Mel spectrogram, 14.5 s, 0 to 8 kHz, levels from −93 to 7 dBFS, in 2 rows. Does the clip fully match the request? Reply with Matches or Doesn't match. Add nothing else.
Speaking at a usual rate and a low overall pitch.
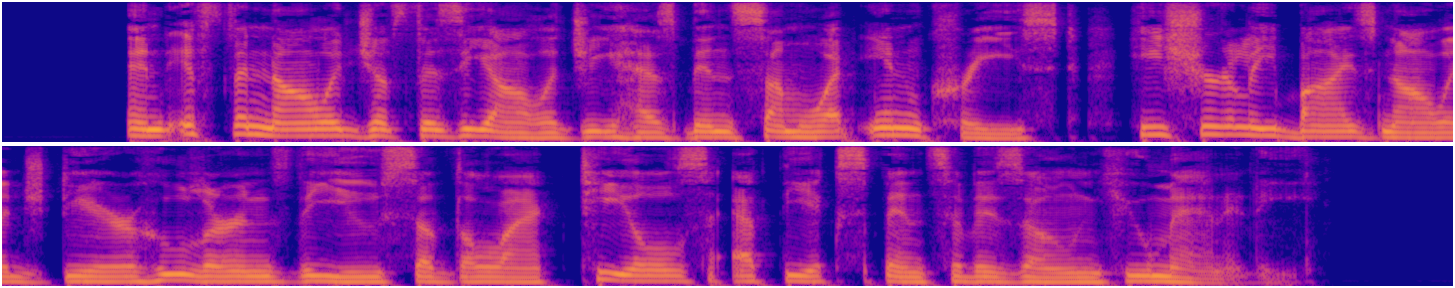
Doesn't match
